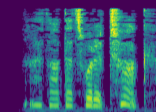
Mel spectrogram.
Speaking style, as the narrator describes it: I mumbled, feeling my cheeks heat up

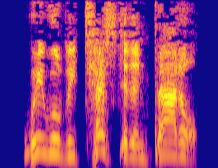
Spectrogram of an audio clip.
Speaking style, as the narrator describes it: Horace screamed

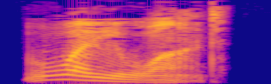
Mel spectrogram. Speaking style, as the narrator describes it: he asked, only slurring his words a bit

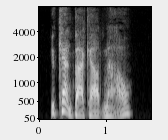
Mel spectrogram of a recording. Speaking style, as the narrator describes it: Holden said, trying to keep his voice calm and professional against the rising panic he felt

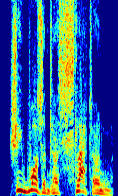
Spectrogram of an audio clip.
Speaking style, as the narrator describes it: roared Aragorn

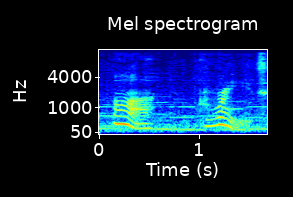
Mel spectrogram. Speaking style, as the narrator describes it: Ashby sighed under his breath

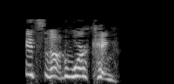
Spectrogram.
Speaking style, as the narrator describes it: Zoya hollered

